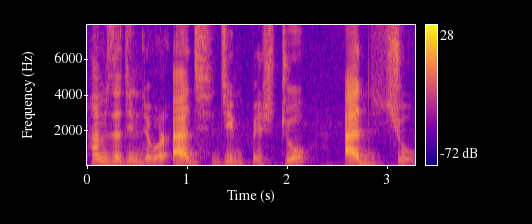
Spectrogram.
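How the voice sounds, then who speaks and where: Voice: medium pitch, animated. A teacher with a Bangladeshi Bengali accent, patiently spelling out Arabic syllables in a Quran reading lesson. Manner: patient, slow, syllable-by-syllable drilling.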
